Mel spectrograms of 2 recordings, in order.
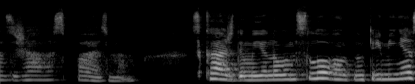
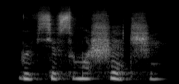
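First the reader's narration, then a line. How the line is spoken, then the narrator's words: Quiet muttering. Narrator (Russian): пробормотала тихо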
